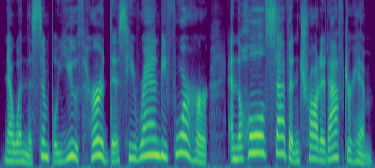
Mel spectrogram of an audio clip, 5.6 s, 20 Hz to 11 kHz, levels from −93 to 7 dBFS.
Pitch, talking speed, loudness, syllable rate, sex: 225 Hz, 190 wpm, -17 LUFS, 4.8 syllables/s, female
